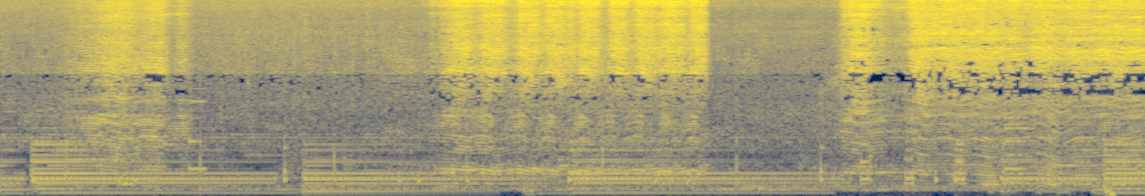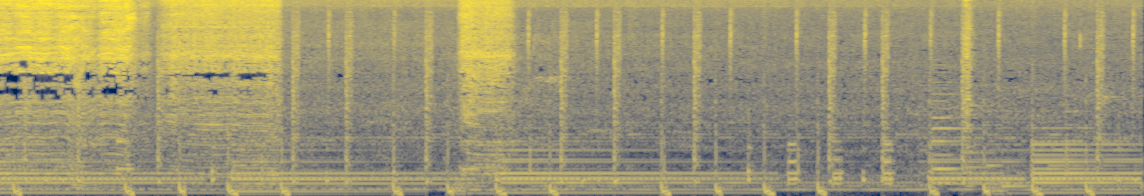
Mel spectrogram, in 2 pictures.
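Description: Bench grinder motor running with a steady hum, while a steel cuticle nipper is pressed against its spinning sisal polishing wheel in several bursts of loud hiss, the longest lasting about five seconds in the middle. Light clicks of the nipper being handled follow near the end.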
